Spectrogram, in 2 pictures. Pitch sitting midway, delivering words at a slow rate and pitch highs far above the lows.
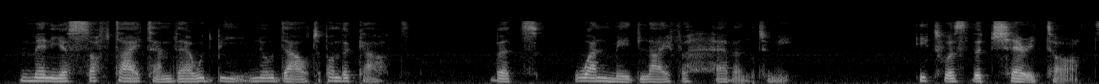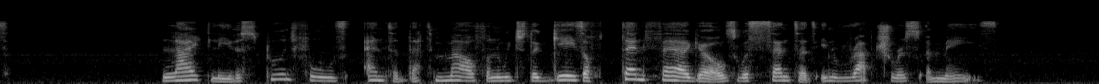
No: medium, 155 Hz; slow, 120 wpm; average, 3.9 semitones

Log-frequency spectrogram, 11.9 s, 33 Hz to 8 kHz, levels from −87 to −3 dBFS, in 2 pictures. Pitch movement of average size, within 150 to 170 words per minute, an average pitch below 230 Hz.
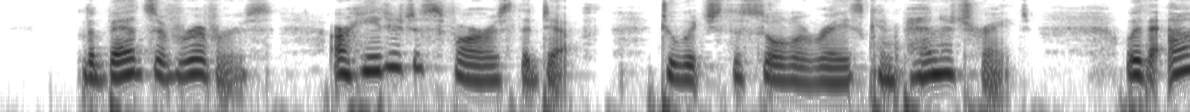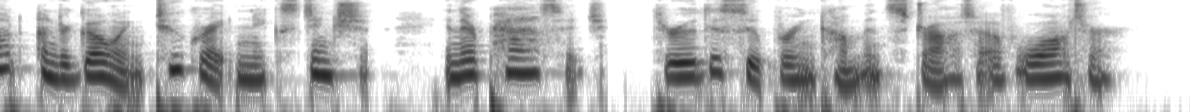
Yes: average, 4.7 semitones; average, 165 wpm; high, 190 Hz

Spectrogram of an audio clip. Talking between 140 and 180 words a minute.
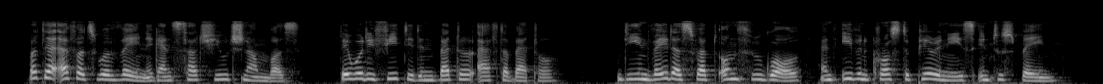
Yes: average, 160 wpm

